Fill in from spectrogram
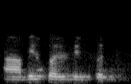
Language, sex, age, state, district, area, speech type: Maithili, male, 45-60, Bihar, Supaul, urban, conversation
